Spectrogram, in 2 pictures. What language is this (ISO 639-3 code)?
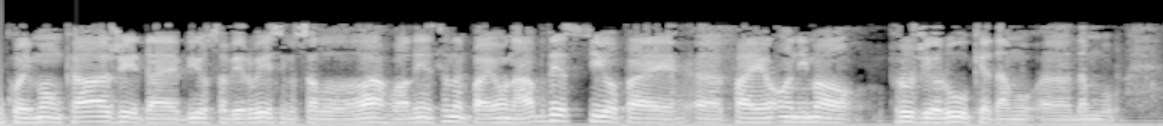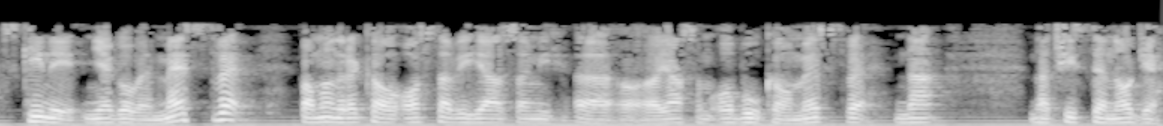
hrv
